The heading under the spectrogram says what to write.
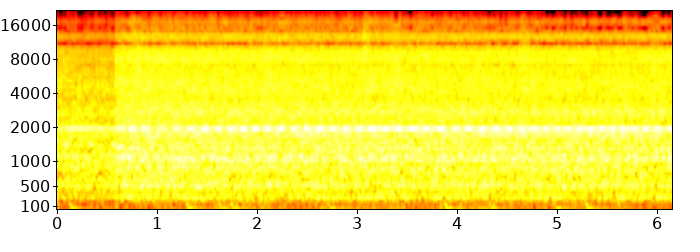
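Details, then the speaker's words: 1988 dually with newly installed electric fans, first switched on after wiring: strong, steady rush of air with an even motor hum and no rattle or wobble; the fans blow hard and work properly. "Oh yeah, you can hear it. You can hear it right away, how much air. Oh yeah, it's blowing air like crazy."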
